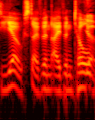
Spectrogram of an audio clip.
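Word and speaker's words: Joost: yeah we love um his name rhymes with toast it's yast I've been I've been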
